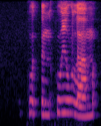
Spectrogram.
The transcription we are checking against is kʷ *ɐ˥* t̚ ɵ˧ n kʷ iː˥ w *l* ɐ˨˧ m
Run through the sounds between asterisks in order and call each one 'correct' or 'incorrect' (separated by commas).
correct, correct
